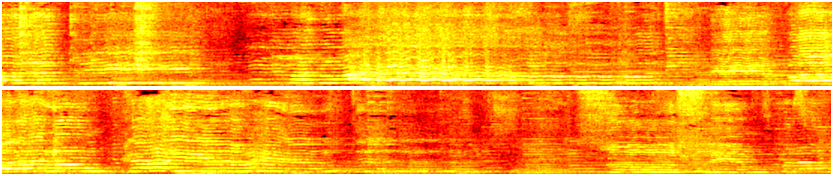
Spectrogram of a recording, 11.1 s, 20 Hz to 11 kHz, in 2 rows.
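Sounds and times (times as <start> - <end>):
guitars playing: 0.0 - 11.0
woman singing a long note: 2.2 - 4.2.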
